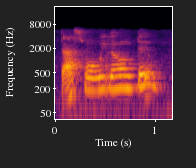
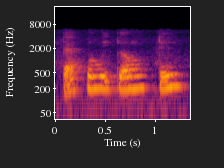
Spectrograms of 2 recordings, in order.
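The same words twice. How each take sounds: The two takes are said the same way.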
